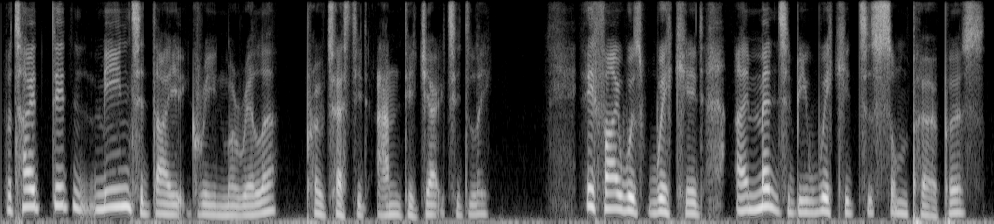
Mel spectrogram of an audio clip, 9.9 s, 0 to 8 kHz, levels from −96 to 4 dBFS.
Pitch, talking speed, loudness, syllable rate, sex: 160 Hz, 145 wpm, -19 LUFS, 4.4 syllables/s, male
